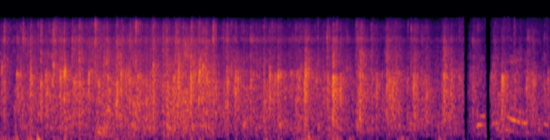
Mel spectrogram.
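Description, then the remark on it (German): Sustained applause from an audience for the project group Smart Hut, a dense wash of many hands clapping at steady loudness, with a brief dip near the end. “Ein Applaus für die Gruppe Smart Hut.”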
